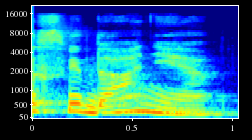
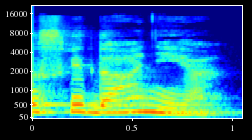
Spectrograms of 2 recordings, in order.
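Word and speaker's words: до свидания: really means date the svidaniya let's compare does after the svidaniya does after the svidaniya almost the same but it never sounds like dough and when the word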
